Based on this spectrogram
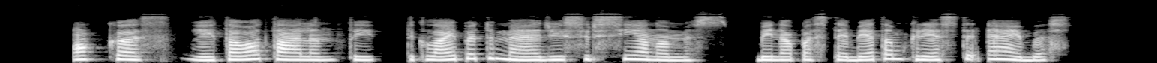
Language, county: Lithuanian, Alytus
